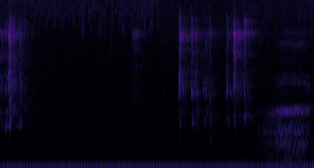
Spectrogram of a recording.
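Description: Faint clicking of an access code being typed on a computer keyboard, a few scattered keystrokes over a low background hum.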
